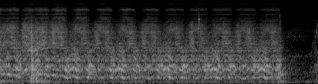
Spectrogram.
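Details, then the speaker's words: Garage-find Rover P6 3500 V8 cranking with a fuel line disconnected to check for flow: even starter churning about three seconds with no firing and no fuel coming out; crank no start from a blocked fuel supply. "in a minute I'll turn the car over but I don't think so but you tell me if any um fuel spurts out of there okay"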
